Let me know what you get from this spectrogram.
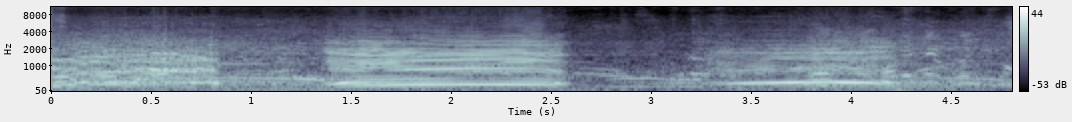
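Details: Friesian and crossbred bull calves at a cattle market in Aftabganj, Dinajpur: two loud drawn-out harmonic moos, each about a second long with a flat then falling tone, over steady market noise and distant voices.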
